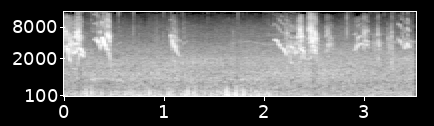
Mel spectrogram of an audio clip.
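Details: Sparrows gathering on a person's hand to be fed at a Tenmangu shrine in March 2024: a few loud, sharp, slightly buzzy chirps in short clusters over a steady low outdoor murmur.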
